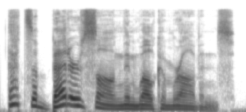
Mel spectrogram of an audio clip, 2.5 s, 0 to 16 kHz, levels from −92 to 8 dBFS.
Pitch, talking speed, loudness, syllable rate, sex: 140 Hz, 170 wpm, -19 LUFS, 5.0 syllables/s, male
